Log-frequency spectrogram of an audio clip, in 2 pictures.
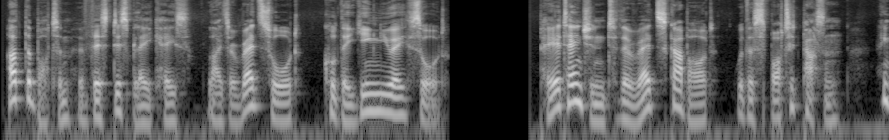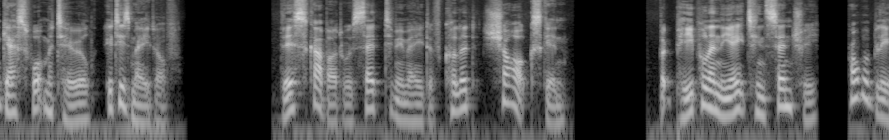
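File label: English, audio guide; architechure collection heritage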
